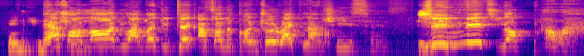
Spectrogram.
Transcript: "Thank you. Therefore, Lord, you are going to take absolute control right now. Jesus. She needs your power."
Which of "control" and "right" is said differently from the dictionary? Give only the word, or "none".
none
